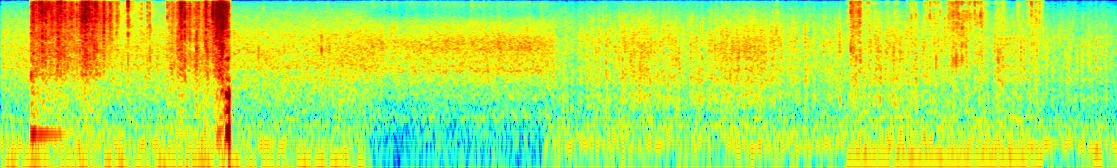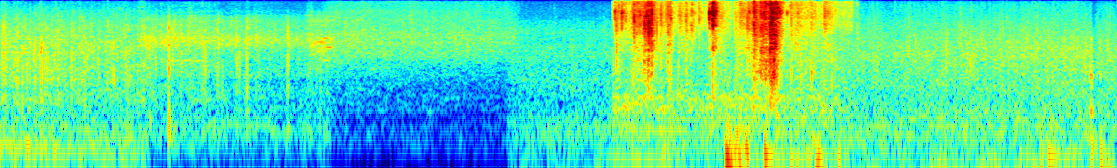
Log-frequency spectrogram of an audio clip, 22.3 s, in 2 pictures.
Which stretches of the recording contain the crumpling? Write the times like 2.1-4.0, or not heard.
0.3-2.3, 8.4-10.4, 17.3-19.5.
